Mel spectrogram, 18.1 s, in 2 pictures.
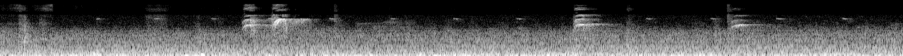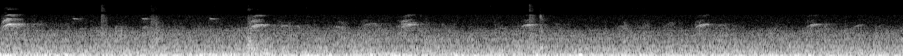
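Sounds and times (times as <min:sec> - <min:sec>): faint bird chirps: 0:00.8 - 0:13.4, 0:15.2 - 0:16.4.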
